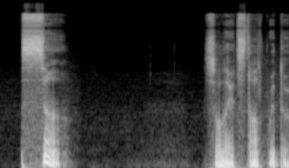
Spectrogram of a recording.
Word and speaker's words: sein: In this lesson, we will see together 3 words that are written differently but pronounced the same way. Saint, saint, saint.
